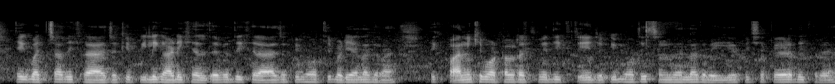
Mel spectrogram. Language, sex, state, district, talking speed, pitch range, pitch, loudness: Hindi, male, Andhra Pradesh, Anantapur, 315 wpm, 105-115 Hz, 110 Hz, -19 LUFS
